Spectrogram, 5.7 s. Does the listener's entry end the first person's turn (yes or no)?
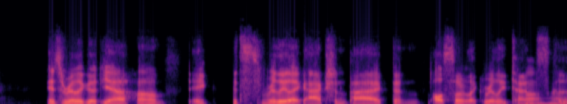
no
